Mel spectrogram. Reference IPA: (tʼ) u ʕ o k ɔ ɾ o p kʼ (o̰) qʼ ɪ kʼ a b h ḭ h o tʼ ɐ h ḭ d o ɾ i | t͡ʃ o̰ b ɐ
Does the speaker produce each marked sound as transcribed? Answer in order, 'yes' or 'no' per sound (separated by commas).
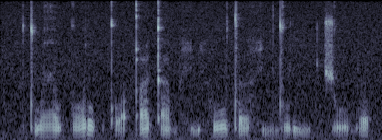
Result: yes, no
